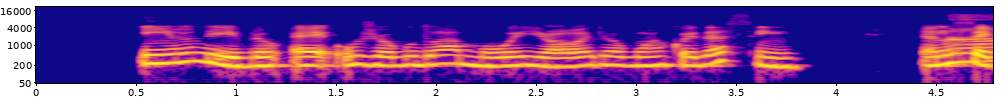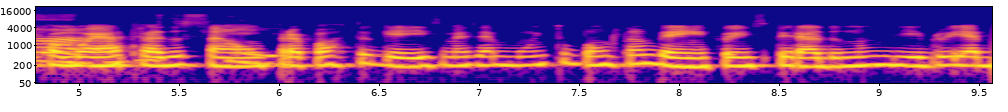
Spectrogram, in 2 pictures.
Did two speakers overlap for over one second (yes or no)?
yes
